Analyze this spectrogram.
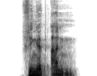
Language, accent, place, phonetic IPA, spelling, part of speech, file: German, Germany, Berlin, [ˌfɪŋət ˈan], finget an, verb, De-finget an.ogg
- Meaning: second-person plural subjunctive II of anfangen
